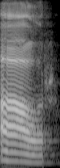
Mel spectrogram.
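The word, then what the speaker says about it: hour: आवर, आव, ठीक है ना। आवर, सावर, फिर हावर या आवर, आवर, आवर, Sawar, आवर। एच यहाँ पर साइलेंट है इसीलिए बोला साइलेंट वाले वर्ड पढ़ लेना।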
